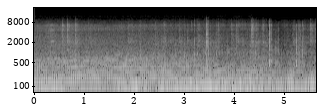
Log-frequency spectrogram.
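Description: Wheels roll over asphalt with a steady low rumble.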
